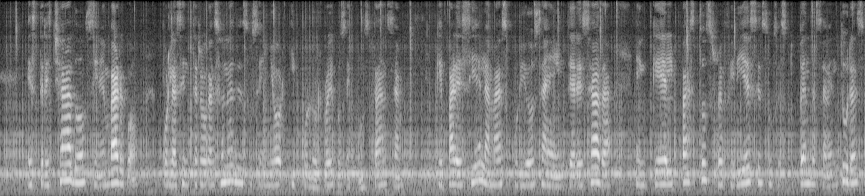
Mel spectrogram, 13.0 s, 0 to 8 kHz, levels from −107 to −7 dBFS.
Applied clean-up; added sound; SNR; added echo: none; Drip / Sink (filling or washing) / Water tap, faucet; 6 dB; none.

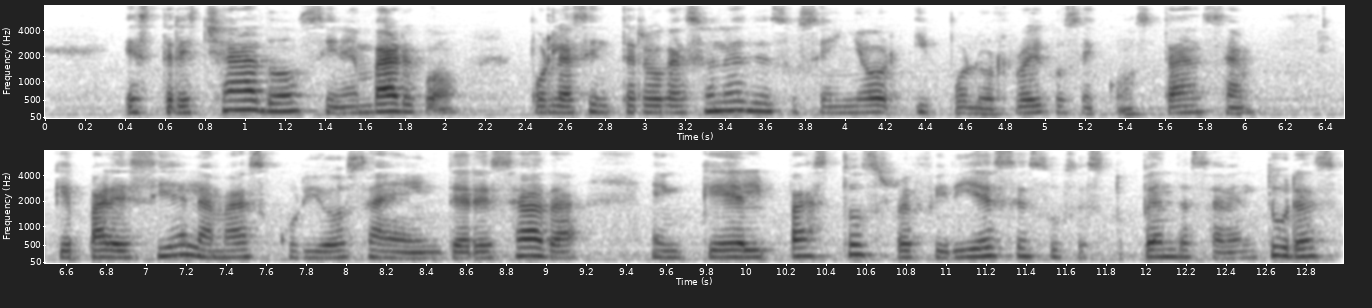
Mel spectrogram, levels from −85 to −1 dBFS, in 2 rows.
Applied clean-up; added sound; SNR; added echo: none; none; none; none.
